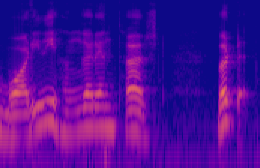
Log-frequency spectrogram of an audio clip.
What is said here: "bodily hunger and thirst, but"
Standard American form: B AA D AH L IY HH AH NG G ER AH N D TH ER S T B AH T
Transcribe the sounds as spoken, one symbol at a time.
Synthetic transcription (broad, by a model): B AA D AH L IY HH AH NG G ER AH N D T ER S T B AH T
